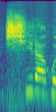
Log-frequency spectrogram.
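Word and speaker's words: 寺: 이걸 원래 관청이라는 의미로 쓰는 글자고 시라고 읽는 거예요. 시라고.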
